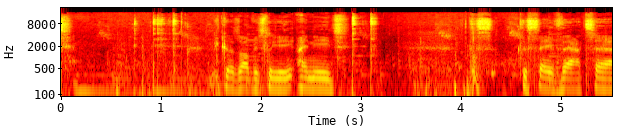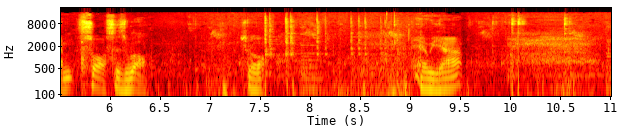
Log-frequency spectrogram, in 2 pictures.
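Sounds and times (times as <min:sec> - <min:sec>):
metal cookware clinking: 0:00.6 - 0:02.2, 0:02.8 - 0:03.2, 0:07.5 - 0:08.8.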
